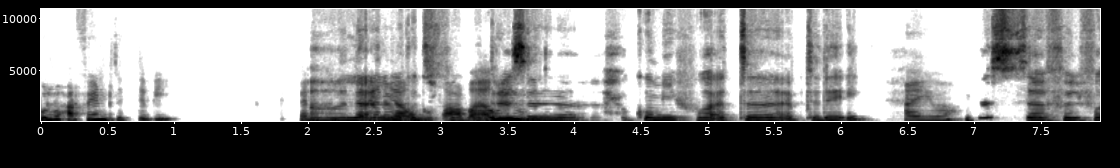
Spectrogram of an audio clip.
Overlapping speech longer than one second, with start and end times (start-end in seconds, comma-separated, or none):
2.0-3.7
